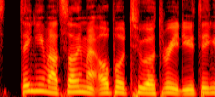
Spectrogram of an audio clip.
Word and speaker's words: Oppo: really the situation the opal will playback more I'm sorry the oppo will playback more I got to start saying it right up oh right it's like it's Porsche not Porsche its Oppo so I got to start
